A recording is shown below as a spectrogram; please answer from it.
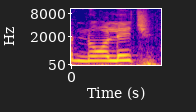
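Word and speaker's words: knowledge: जैसे आपने देखा होगा नॉलेज अब नॉलेज में क्या है के जो है साइलेंट है ठीक है ठीक है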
